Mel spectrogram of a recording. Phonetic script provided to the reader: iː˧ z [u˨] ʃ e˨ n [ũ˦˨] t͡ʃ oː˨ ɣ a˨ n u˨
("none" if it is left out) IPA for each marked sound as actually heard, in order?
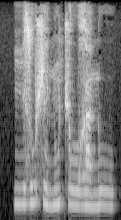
u˦, ũ˦˨

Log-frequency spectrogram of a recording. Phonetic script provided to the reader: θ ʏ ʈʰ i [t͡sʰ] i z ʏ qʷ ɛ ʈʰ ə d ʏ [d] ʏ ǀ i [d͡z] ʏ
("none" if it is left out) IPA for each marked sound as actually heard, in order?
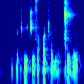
t͡ʃ, ð, ð

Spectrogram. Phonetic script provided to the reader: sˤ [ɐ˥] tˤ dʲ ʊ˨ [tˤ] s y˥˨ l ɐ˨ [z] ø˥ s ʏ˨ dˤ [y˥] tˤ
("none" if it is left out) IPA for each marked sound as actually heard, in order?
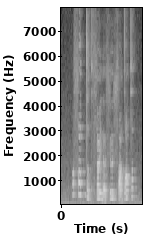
ɐ˥, tˤ, s, ɪ˥

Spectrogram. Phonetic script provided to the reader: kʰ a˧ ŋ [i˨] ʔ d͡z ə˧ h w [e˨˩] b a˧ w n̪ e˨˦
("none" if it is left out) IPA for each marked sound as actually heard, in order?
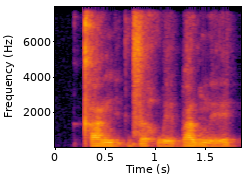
i˨, e˨˩

